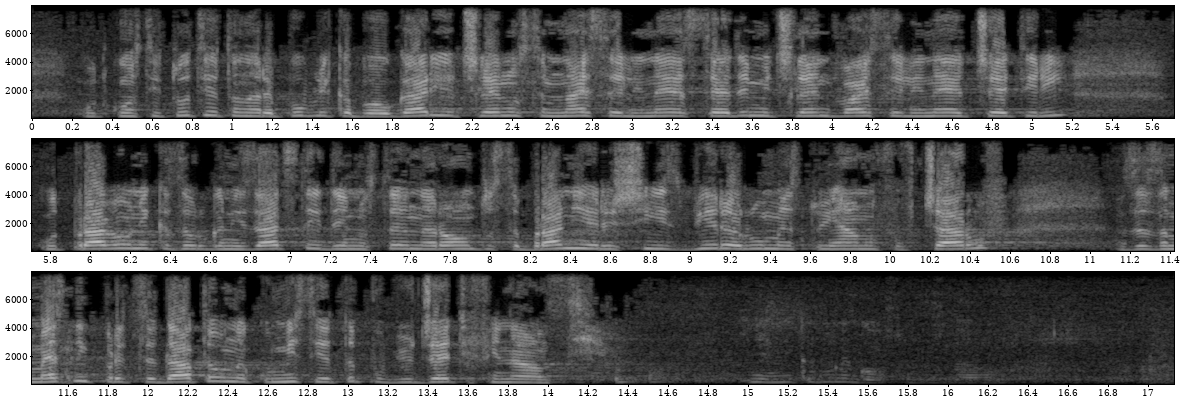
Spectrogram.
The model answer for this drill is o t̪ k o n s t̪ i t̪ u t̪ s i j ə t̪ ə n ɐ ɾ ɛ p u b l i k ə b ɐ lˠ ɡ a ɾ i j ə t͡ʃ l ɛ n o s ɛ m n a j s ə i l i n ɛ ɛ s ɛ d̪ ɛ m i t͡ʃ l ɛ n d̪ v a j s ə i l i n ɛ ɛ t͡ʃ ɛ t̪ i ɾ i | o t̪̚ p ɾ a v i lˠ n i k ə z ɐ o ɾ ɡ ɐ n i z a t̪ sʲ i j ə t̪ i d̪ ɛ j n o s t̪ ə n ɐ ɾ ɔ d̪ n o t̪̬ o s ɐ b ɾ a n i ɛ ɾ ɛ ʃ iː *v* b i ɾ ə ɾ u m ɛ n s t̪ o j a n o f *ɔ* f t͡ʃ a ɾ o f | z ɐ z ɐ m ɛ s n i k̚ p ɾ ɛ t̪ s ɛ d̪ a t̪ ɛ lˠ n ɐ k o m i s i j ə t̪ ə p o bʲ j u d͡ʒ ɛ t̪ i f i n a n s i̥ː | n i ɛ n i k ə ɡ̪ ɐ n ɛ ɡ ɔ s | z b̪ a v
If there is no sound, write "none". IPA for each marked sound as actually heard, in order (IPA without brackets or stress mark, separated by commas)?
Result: z, o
